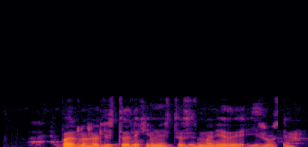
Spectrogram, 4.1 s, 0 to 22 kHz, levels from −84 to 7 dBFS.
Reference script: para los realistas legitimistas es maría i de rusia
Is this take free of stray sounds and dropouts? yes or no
no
